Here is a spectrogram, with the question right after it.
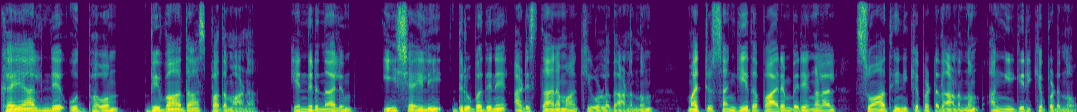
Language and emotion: Malayalam, neutral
